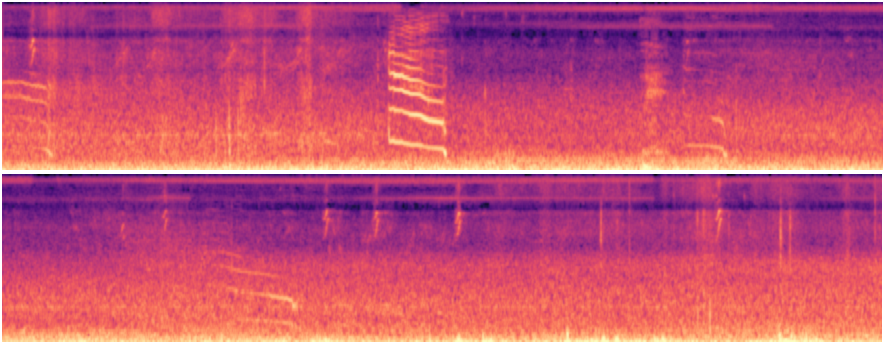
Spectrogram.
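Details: Large orange stray cat alone among flowers, meowing; several clear descending meows, a long drawn-out one near four seconds and shorter ones at intervals after, over a steady low rumbling background.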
